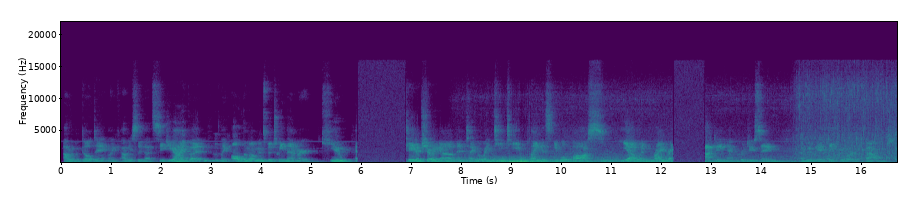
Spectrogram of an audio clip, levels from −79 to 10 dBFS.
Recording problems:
off-mic speech; far
room echo; noticeable; dies away in 0.6 s
distortion; slight; 10 dB below the speech
rain or running water; loud; from 8 s on; 2 dB below the speech
high-pitched whine; faint; throughout; 3.5 kHz, 30 dB below the speech
audio cutting out; at 6 s for 1 s and at 12 s for 0.5 s

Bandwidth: 16 kHz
